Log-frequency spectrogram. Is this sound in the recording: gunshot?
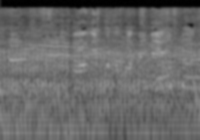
no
